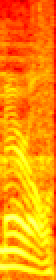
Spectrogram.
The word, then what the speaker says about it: Marihyl: M-A-R-I-H-Y-L is pronounced Merrill.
